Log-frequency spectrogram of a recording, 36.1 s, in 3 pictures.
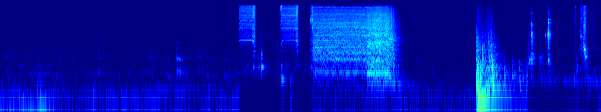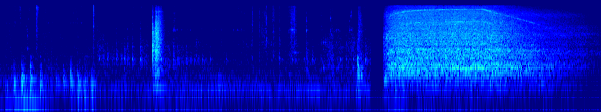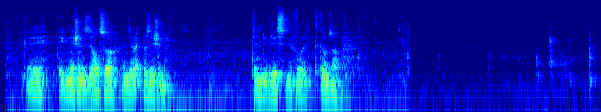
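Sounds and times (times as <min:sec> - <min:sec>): power drill whirring: 0:04.8 - 0:08.1, 0:19.7 - 0:24.0.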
